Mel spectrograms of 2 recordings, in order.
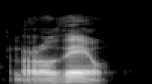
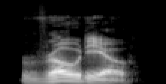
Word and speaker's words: rodeo: La primera pronunciación es rodeo. ¿Recuerdas esa R pirata de la que hablamos anteriormente? Pues vamos a hacer ese mismo sonido. Rrr. Ahora, las O las vamos a pronunciar así. O. O. Row. Row. Y en vez de decir la E como una E, vamos a pronunciarla como si fuera una I del español. Rodeo. No olvides pronunciar la última O como O.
